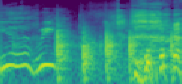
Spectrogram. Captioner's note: banging; speaks in foreign language; laughing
